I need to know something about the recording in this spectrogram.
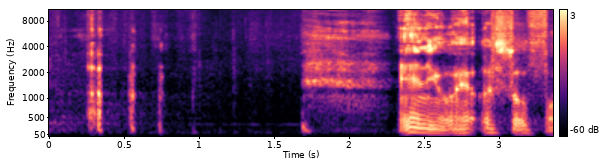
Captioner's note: laughing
